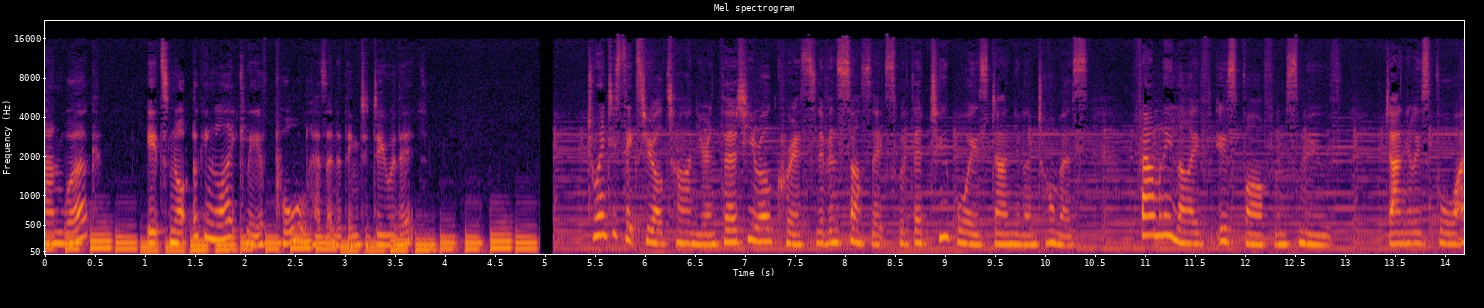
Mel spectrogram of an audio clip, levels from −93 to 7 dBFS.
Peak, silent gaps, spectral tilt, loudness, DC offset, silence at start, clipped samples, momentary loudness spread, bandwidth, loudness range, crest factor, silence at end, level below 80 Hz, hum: -4 dBFS; 5.01-5.06 s; -6 dB/octave; -22 LUFS; under 0.1%; 0 s; under 0.1%; 8 LU; 16.5 kHz; 3 LU; 16 dB; 0 s; -36 dBFS; none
